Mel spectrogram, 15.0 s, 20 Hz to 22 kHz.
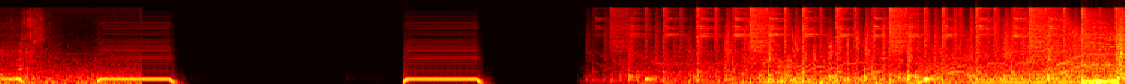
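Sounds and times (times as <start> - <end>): phone vibrating buzz: 1.3 - 2.5, 5.4 - 6.6
music with drum kit: 7.8 - 15.0.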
